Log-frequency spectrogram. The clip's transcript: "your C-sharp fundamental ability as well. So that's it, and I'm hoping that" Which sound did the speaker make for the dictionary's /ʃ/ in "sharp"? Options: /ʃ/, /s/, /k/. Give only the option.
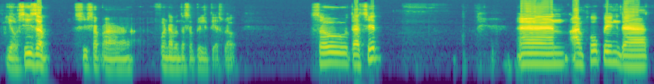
/s/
